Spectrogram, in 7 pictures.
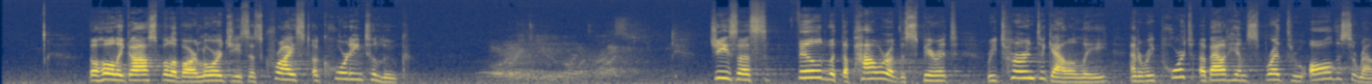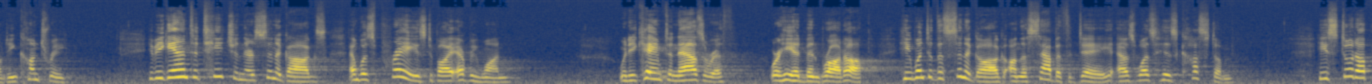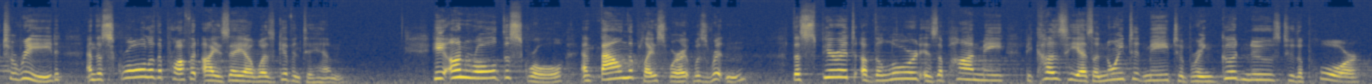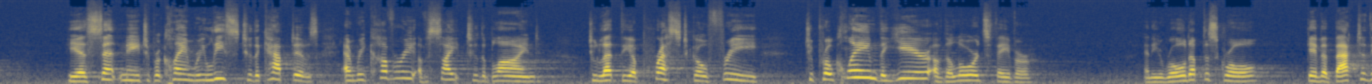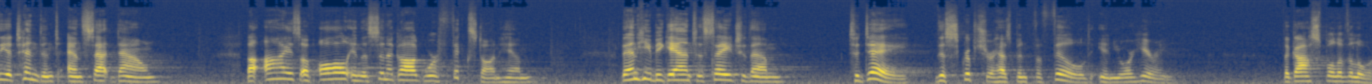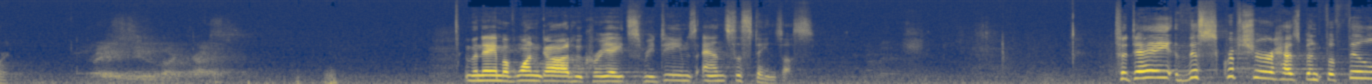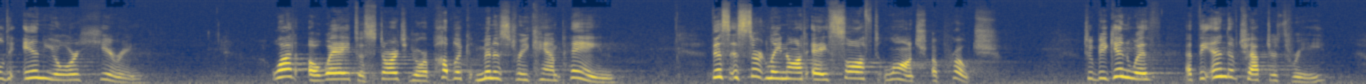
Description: Sermons from St. Cross Episcopal Church Important Campaign Announcement!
